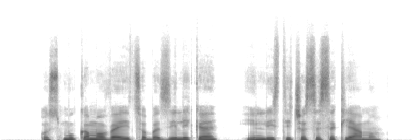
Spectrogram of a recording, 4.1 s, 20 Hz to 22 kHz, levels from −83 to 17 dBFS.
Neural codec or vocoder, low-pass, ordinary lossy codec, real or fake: autoencoder, 48 kHz, 128 numbers a frame, DAC-VAE, trained on Japanese speech; 19.8 kHz; none; fake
